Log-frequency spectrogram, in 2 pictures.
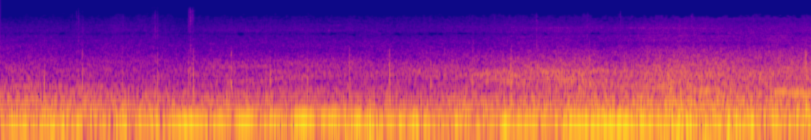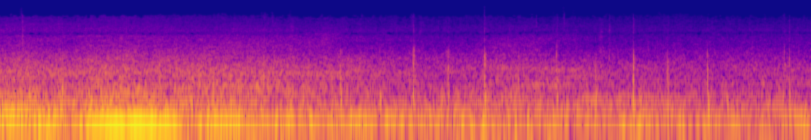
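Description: Small shoes patter on pavement as a young boy walks.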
